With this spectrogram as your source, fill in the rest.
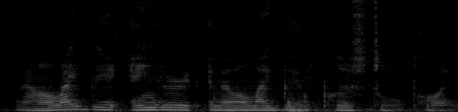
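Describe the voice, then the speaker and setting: A woman with a very deep, low pitch and ordinary pitch variation speaks at a fairly quick pace against noticeable background noise. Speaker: vlogger. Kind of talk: casual rant. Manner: rambling, unstructured.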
